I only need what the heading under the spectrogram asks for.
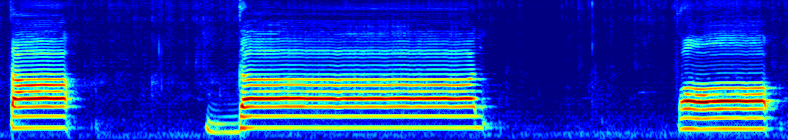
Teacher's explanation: زبان کی نوک اوپر والے 2 دانتوں کی جڑ میں لگے تو یہ حروف ادا ہوتے ہیں۔ دوبارہ سنیں، زبان کی نوک، یہ زبان کی جو نوک ہے اوپر والے 2 دانتوں کی اندر کی طرف جڑ میں لگے تو یہ حروف ادا ہوتے ہیں۔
